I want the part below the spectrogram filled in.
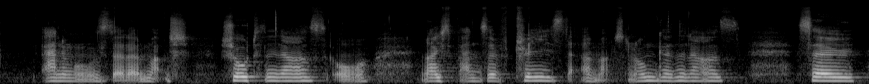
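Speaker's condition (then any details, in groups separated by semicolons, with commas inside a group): Cerebral palsy; left-sided muscle tension; very minor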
